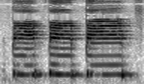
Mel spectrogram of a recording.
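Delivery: high, soft, even beeps; truck horn beeps. Acted. Little Blue Truck beeps to friends, high horn imitation. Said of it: "says Little Blue".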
